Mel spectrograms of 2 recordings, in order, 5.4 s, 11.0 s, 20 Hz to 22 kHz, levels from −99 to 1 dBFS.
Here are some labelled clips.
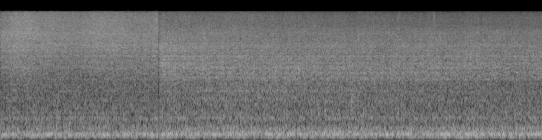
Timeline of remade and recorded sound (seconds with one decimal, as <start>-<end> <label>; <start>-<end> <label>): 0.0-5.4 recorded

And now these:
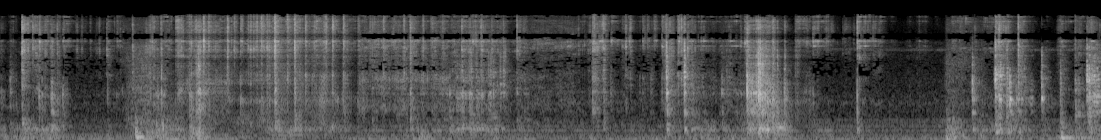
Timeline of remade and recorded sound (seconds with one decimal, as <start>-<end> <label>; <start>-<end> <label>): 0.0-1.7 recorded; 1.7-3.6 remade; 3.6-7.4 recorded; 7.4-8.1 remade; 8.1-11.0 recorded

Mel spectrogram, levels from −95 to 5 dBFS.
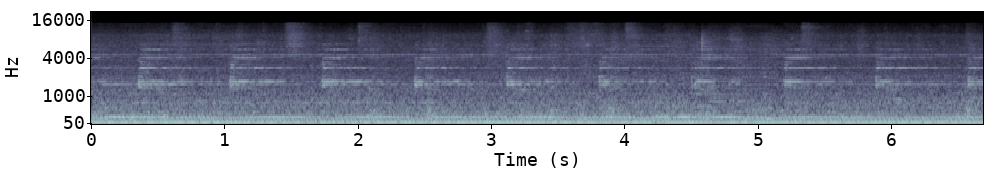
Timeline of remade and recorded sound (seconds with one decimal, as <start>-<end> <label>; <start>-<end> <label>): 0.0-4.5 recorded; 4.5-5.2 remade; 5.2-6.7 recorded

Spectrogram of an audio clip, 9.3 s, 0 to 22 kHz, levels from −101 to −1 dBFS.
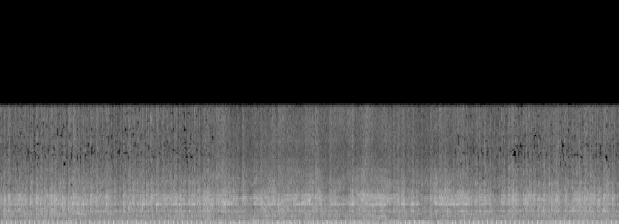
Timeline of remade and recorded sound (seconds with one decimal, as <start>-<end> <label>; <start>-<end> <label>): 0.0-3.2 recorded; 3.2-6.8 remade; 6.8-9.3 recorded

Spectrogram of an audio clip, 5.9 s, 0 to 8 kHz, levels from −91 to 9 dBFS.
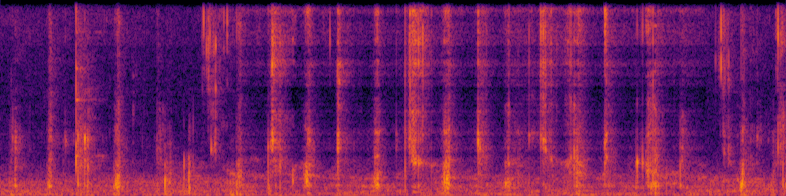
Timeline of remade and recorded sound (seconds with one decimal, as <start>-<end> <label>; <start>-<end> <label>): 0.0-1.8 recorded; 1.8-5.3 remade; 5.3-5.9 recorded

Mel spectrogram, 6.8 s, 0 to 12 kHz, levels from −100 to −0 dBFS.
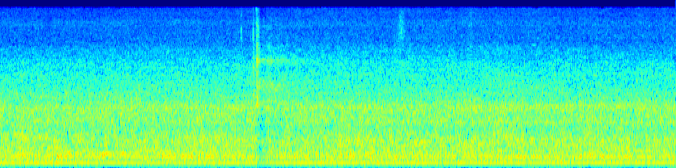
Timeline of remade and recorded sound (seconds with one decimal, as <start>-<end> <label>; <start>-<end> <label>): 0.0-1.0 recorded; 1.0-1.7 remade; 1.7-4.6 recorded; 4.6-5.5 remade; 5.5-5.9 recorded; 5.9-6.8 remade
